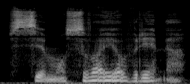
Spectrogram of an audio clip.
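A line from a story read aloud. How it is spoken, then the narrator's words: Hoarse utterance. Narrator (Russian): хрипло вымолвил хан Арслан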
